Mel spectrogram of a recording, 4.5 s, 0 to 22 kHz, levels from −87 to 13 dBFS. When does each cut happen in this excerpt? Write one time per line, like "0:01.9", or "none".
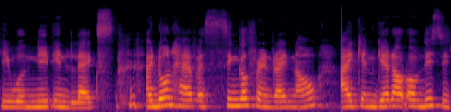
0:01.3
0:03.4

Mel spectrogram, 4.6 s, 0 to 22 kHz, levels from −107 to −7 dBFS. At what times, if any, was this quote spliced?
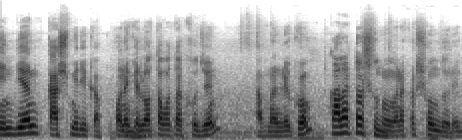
0:01.1

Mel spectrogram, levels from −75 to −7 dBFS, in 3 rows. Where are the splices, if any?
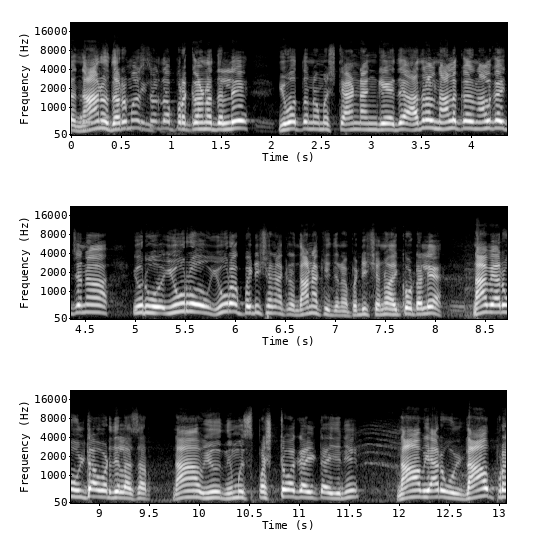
0:08.2

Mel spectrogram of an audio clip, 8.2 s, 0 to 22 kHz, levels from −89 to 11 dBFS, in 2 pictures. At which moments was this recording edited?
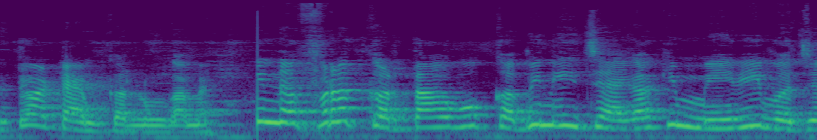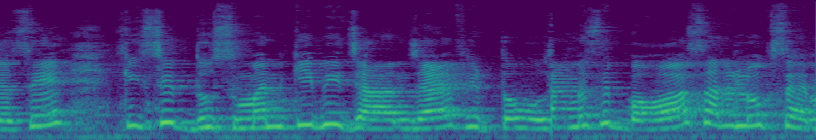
0:01.3
0:06.9

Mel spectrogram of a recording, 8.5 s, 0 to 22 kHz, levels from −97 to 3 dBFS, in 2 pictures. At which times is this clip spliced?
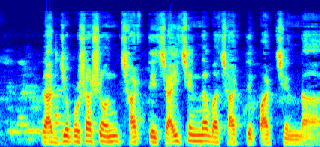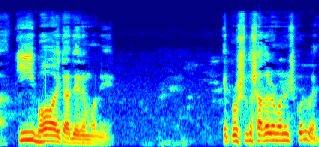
none

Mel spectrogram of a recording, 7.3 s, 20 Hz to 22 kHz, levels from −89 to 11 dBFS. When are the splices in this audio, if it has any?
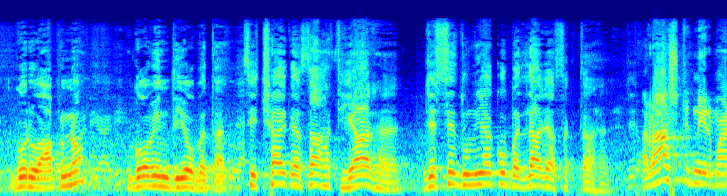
0:02.4
0:04.1
0:06.3

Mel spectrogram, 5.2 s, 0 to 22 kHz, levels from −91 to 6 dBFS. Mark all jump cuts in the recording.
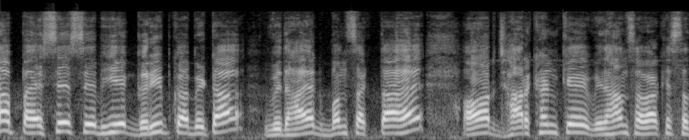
none

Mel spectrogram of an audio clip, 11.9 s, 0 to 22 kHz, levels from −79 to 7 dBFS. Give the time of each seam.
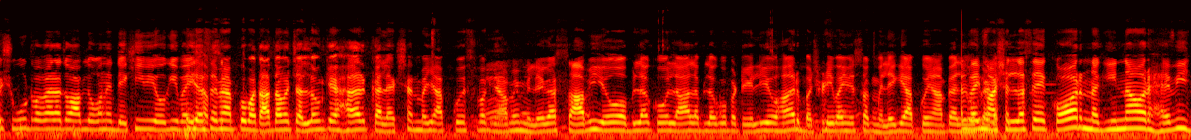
0:01.9
0:09.6

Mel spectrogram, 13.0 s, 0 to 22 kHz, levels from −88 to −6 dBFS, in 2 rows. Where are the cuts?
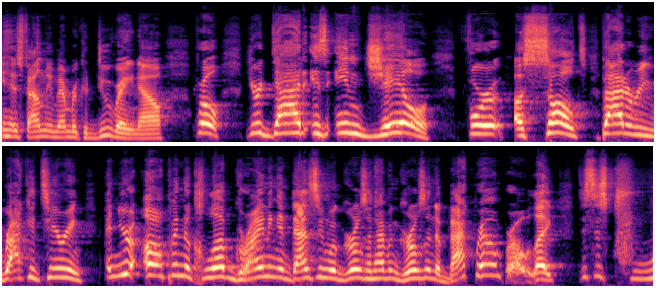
0:01.9
0:05.0
0:05.9

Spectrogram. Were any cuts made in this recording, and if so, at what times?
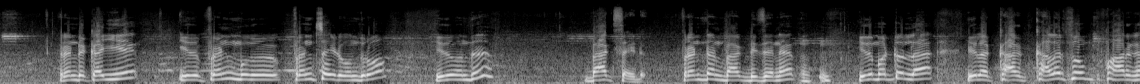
none

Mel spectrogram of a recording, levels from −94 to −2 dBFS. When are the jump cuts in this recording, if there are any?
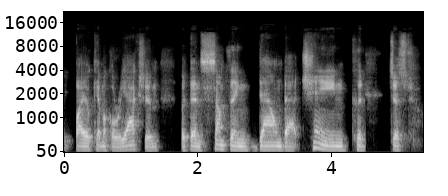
0:04.5

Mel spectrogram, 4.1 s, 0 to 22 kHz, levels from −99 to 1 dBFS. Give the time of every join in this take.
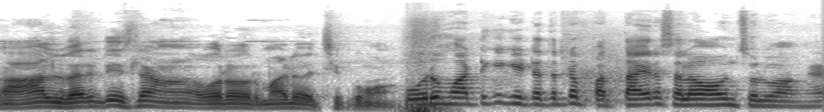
0:02.0

